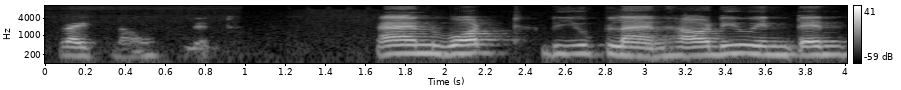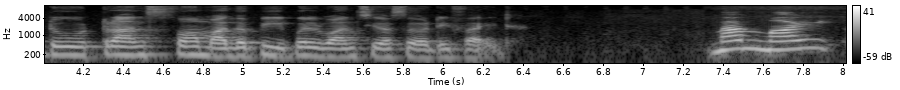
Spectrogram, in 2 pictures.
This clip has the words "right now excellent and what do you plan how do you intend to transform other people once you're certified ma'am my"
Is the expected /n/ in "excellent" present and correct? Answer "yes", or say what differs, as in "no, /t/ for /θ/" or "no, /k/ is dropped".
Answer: no, /n/ is dropped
